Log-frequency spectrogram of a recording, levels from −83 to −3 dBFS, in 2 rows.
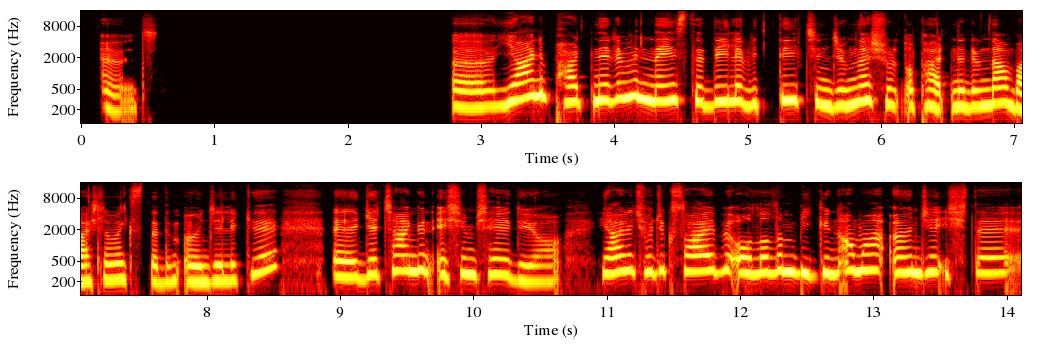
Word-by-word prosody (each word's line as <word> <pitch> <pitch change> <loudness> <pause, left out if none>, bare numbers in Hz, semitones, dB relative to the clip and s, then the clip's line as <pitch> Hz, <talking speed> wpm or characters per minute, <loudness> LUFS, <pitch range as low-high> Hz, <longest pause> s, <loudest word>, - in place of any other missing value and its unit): Evet. - - -8 2.2
Iıı, 225 0 0
yani, 330 +9 +5
partnerimin 305 +3 +2
ne 295 0 +3
istediğiyle 290 -2 0
bittiği 260 +5 -1
için 270 -4 -2
cümle 255 +6 +2
şu 255 -3 -4
partnerimden 240 +2 +1
başlamak 220 +1 0
istedim 205 +1 -7
öncelikle. 215 - -2 0.4
Eee, 250 -1 +3
geçen 275 +6 0
gün 330 -2 0
eşim 275 +1 -1
şey 275 -2 -3
diyor; 205 -1 -5 0.3
"Yani, 305 +3 +1
çocuk 315 +2 -4
sahibi 320 0 +1
olalım 300 +2 +2
bir 285 -3 0
gün 290 -1 0
ama 335 0 +1
önce, 300 +1 +1
işte, 295 - -5
285 Hz, 125 wpm, -19 LUFS, 240-310 Hz, 2.2 s, yani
